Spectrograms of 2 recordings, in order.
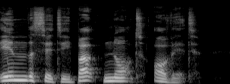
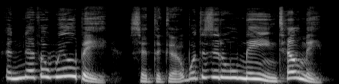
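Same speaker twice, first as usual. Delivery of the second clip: put-on amused girl; 10 semitones higher than usual. A narrator's reading. Girl's voice.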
